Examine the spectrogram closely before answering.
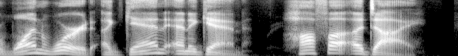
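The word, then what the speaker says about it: Håfa adai: Step foot on Guam and you'll hear one word again and again, ha aai. Pronounced ha a day.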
